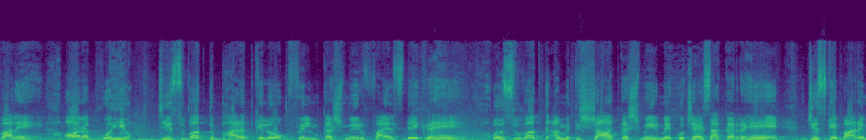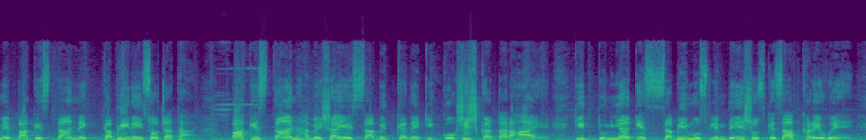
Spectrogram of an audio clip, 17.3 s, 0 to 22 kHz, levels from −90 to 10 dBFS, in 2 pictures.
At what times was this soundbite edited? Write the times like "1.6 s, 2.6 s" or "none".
1.3 s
